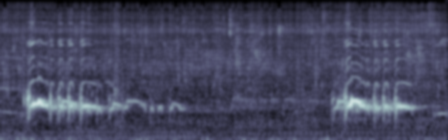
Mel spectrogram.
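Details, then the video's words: Local perkutut, the Indonesian zebra dove, singing strongly as a lure for reluctant captive birds; two loud rolling coo phrases, each a quick stutter of throaty notes trailing into softer coos, about three seconds apart. "Perkutut Lokal Gacor Suara Besar Pancingan Burung Perkutut Agar Cepat Bunyi"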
